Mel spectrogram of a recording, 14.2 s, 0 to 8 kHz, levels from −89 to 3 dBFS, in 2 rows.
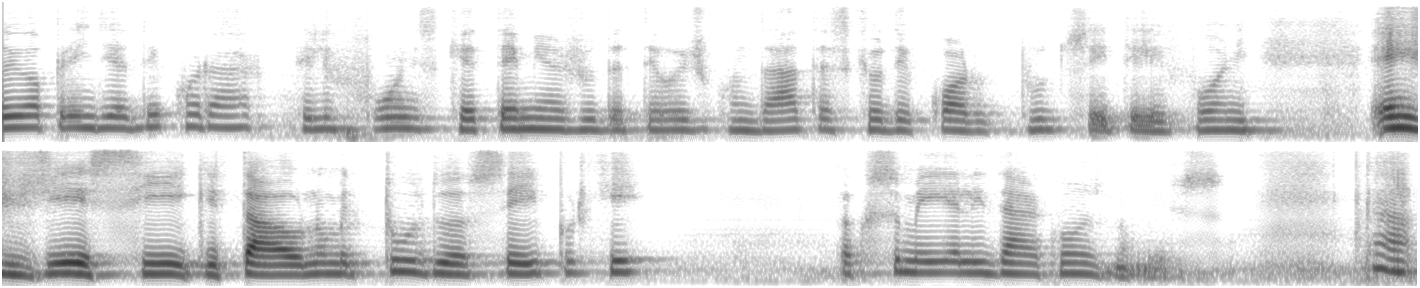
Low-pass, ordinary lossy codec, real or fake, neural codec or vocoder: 7.2 kHz; none; fake; codec, 24 kHz, 0.9 kbps, DualCodec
